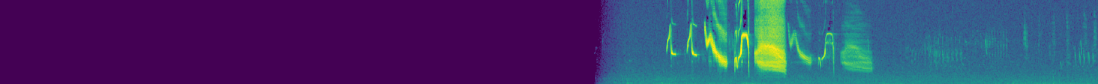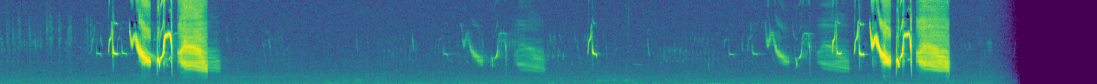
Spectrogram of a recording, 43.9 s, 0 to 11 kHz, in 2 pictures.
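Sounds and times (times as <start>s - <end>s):
loica bird: 13.3s - 17.5s, 18.1s - 26.6s, 29.1s - 41.9s.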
